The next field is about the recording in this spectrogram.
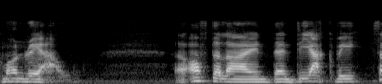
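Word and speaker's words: Diakhaby: Off the line, then Diakby. Is that how you say his name? Diakabi.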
